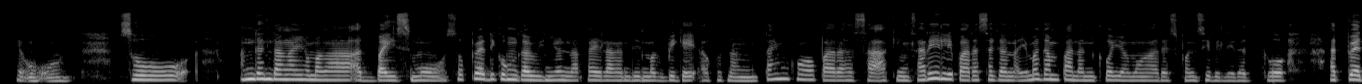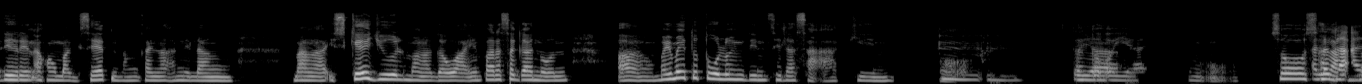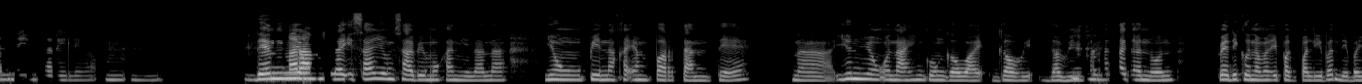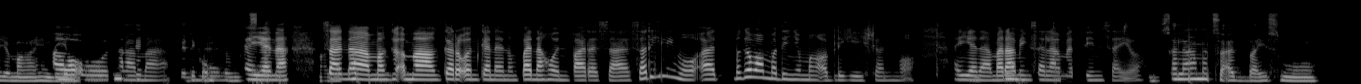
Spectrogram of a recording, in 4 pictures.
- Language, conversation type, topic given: Filipino, advice, Paano ko mababalanse ang obligasyon, kaligayahan, at responsibilidad?
- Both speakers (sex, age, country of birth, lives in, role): female, 20-24, Philippines, Philippines, advisor; female, 40-44, Philippines, Philippines, user
- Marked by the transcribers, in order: tapping; unintelligible speech; other background noise; unintelligible speech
